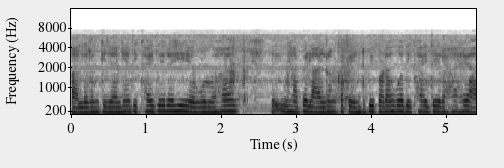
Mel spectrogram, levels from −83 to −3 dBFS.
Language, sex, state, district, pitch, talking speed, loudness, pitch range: Hindi, female, Chhattisgarh, Korba, 180 Hz, 220 wpm, -15 LUFS, 175-190 Hz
